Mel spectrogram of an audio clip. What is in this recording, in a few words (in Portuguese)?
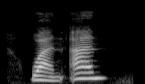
boa noite em chines despedida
